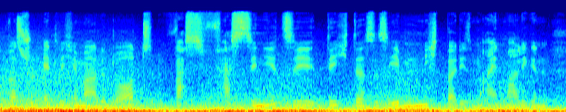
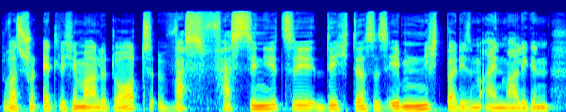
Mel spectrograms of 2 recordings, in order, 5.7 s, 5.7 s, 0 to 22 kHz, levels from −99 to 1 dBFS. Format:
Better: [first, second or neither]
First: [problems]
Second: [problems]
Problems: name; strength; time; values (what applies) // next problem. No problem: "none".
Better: second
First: low rumble; loud; throughout; 3 dB below the speech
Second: none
